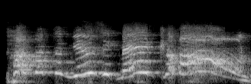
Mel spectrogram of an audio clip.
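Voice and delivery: shrill, full-volume high yell, "on" stretched. Retelling turning around on stage to yell at the dj, acting out a yell. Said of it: "Like basically just yelled at you".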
